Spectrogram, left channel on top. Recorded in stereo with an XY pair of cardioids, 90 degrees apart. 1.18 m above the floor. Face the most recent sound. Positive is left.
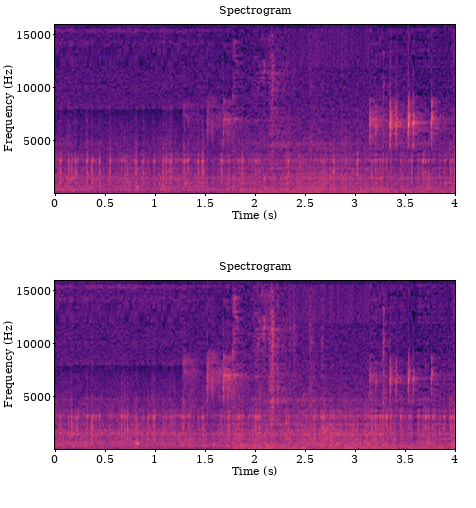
turn(degrees=-55)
